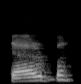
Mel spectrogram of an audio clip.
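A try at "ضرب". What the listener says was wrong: Very good, very good, very good.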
